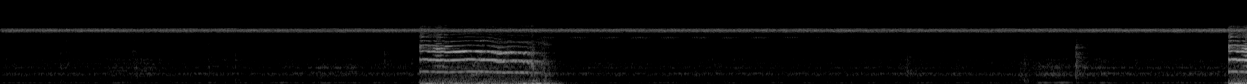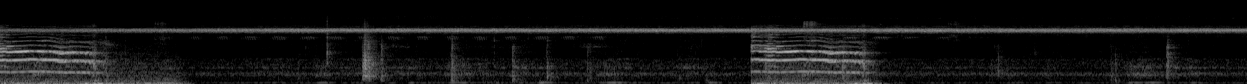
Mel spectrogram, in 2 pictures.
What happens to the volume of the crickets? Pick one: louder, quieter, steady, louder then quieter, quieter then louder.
louder.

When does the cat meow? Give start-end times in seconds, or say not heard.
4.2-5.5, 12.2-14.2, 19.9-21.2.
